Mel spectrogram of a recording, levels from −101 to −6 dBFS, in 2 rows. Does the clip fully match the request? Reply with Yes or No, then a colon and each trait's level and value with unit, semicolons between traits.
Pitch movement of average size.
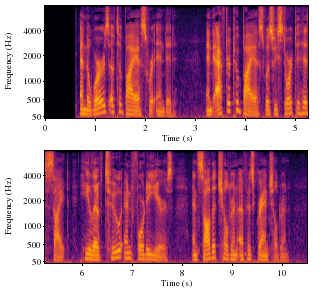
Yes: average, 4.7 semitones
